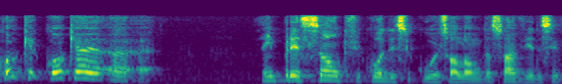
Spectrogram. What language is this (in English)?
Portuguese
